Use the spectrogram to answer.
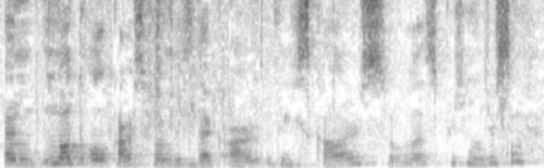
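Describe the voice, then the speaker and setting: Young female tarot vlogger, slightly high voice, recovering from a sore throat, chatty, rambling. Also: fairly even intonation, a little fast, breathy edge. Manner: rambling, chatty, many fillers and laughs. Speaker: tarot reader and channel host. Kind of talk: casual tarot reading vlog.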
